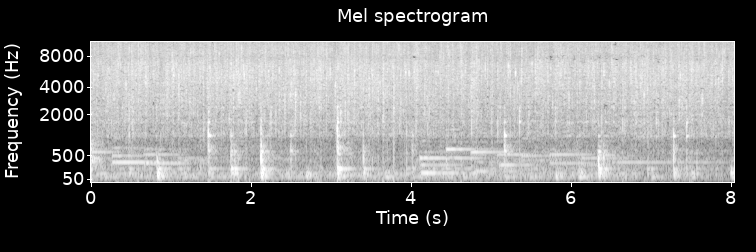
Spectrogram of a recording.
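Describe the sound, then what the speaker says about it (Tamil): Onions sautéing in a pan with ginger and garlic for prawn Manchurian, a steady close sizzle with repeated clinks and scrapes of a spatula stirring throughout, no voices. "இஞ்சி பூண்டு வதங்கினதும் நான் கட் பண்ணி வச்சிருக்கிற வெங்காயத்தை ஆட் பண்ணிக்கிறேன்"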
